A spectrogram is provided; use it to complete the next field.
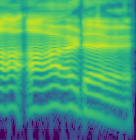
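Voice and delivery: machine-like synthetic voice. Describing a sex robot's lines, the speaker does them in a Stephen Hawking voice. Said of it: "that Stephen Hawking voice going".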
